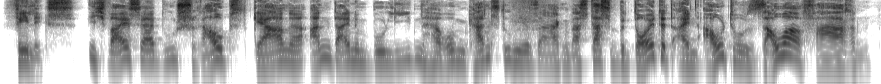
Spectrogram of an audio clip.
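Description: A man's voice: fairly high pitch, lively intonation, a little slow, a bit bright, a little hiss or hum. A man co-hosting a podcast in humorous casual chat, wordy and mock-indignant. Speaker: podcast co-host.

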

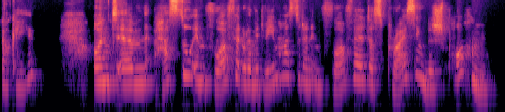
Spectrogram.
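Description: Higher-voiced middle-aged woman interviewing. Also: lively intonation, moderate pace, darkish tone, husky. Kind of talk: conversational interview.

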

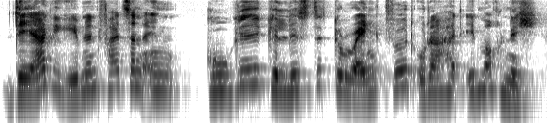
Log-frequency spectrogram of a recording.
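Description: Chatty man, higher voice. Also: moderate pace, darkish tone. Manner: storytelling, many fillers and restarts. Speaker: podcast co-host. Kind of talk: casual business podcast chat.

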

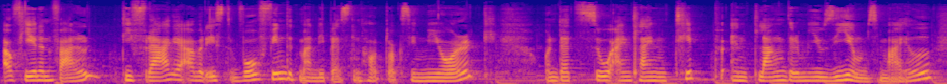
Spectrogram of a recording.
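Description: A woman with a Swiss German accent answers interview questions in a fairly low voice. She thinks aloud, pausing on fillers and restarting her sentences. Soft music plays faintly behind her. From Switzerland. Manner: thoughtful, with frequent fillers and restarts. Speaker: interview guest.

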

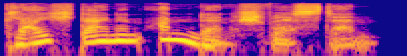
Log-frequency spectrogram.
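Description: A man's voice: high-pitched, expressive, a little slow, vocal fry, husky, dry recording, studio quality, voice pushed up, exaggerated voice. A man voicing an old mermaid grandmother, a proud, strict widowed queen in a fairy tale. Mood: fussing, proud.

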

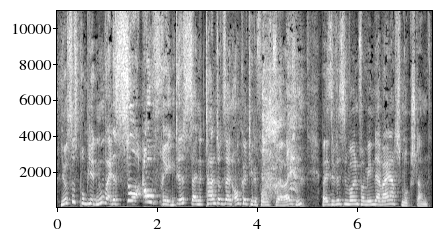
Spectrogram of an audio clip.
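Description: A man's voice: high voice, lively intonation, fairly quick, background noise. A man hosting a podcast, giving a casual recap partly read from his notes, with playful irony. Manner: playfully ironic. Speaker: podcast host.

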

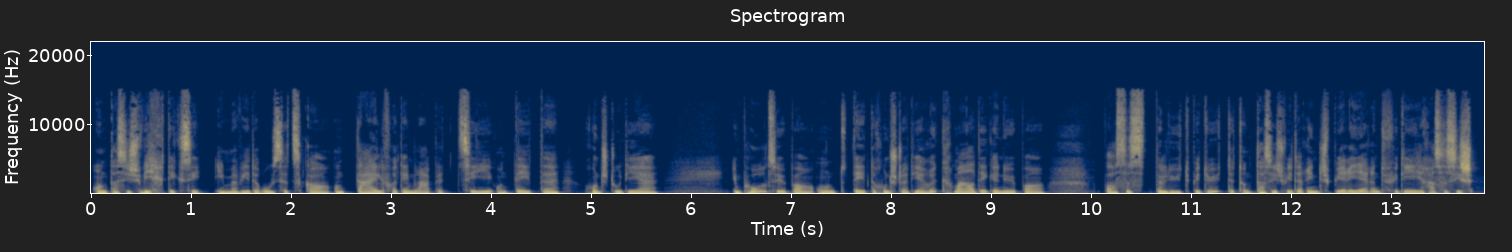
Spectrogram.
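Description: A woman's voice: mid-range voice, steady tone, normal speed, darkish tone, dry recording, clean studio sound. A woman with a Swiss German accent reminiscing conversationally as an interview guest, emphatic and sure of her views. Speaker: interview guest, former radio producer.

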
